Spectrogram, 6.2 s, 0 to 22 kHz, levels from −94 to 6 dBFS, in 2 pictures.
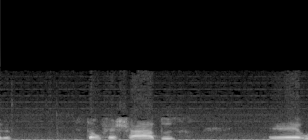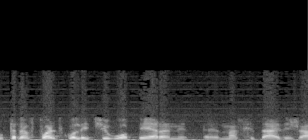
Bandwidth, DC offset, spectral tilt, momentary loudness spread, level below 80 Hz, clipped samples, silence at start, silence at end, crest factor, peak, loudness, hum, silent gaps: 10.5 kHz; under 0.1%; -6 dB/octave; 15 LU; -40 dBFS; under 0.1%; 0 s; 0 s; 18 dB; 0 dBFS; -19 LUFS; none; none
